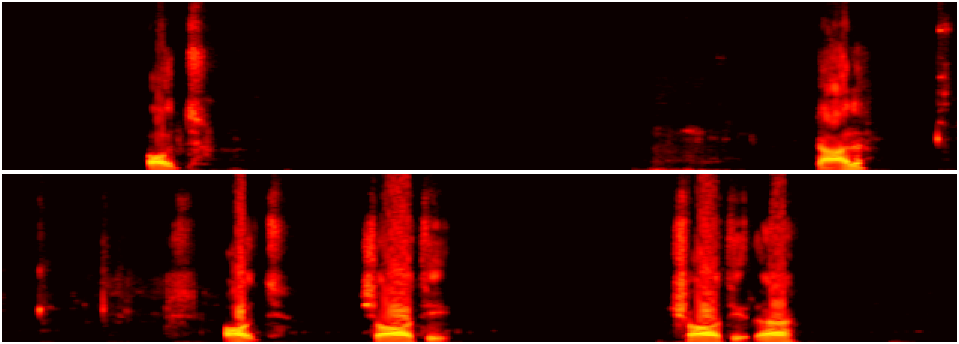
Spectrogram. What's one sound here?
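A man calls out short, firm commands close to a microphone, outdoors.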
